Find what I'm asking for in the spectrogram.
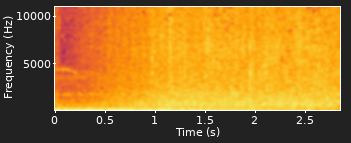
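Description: Sudden heavy rain pours down steadily after a light drizzle, a dense hiss of drops pattering on a surface with a low rumbling undertone and no voices.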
